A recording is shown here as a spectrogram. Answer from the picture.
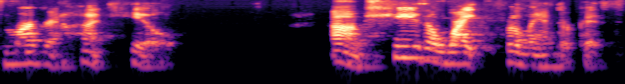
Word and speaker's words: Margaret Hunt Hill: and a side note margaret hunt i'm sorry i said it wrong it's not margaret hill hunt it's margaret hunt hill um she's a white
